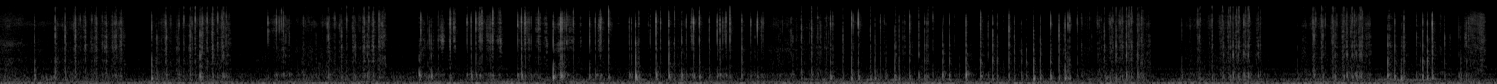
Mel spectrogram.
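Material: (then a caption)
Rubber. Long white acrylic nails scratch and tap across the thick black ridged rubber lug sole of an upturned boot. Dense, bright, crackly scraping is punctuated by many short, dry taps that stop instantly, over a faint steady low hum.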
